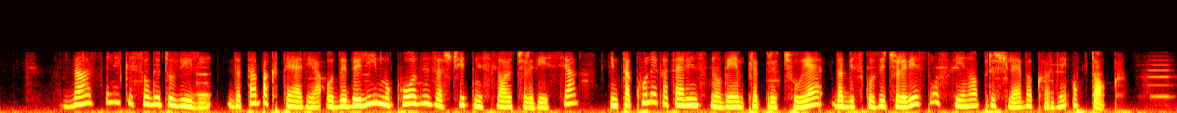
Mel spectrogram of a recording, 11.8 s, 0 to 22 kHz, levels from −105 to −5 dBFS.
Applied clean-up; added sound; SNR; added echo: neural diffusion model UNIVERSE++.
